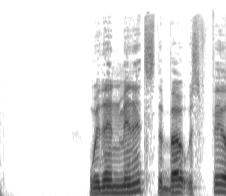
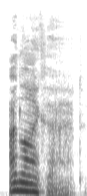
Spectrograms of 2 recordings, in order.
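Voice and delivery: lightly flirtatious, lifted in pitch; 7 semitones higher than usual. A narrator's reading. Kayla welcoming Austin's invitation, lightly flirtatious. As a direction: accept with a coy, higher lilt. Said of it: "with a flirtatious tilt of her head".

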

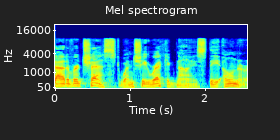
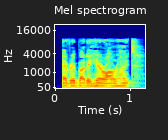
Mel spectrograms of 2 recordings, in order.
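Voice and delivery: fast, breathless and louder; panting after the fight; out of breath; 3 semitones higher, 4 dB louder, faster than usual. Acted. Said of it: "catching his breath".

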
